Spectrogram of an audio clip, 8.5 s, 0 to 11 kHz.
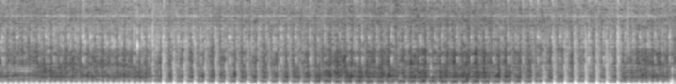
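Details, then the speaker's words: Sony TC-206SD tape deck on play, line out via RCA to amp aux: steady regular low thumping, about four pulses a second, motorboating-type, left channel, rising with line-out volume; preamplifier suspected, not record switch, unconfirmed. "When I increase the volume on the line out, it actually oscillates higher. So it does seem like an amplifier issue, pre-amplifier. It doesn't seem like the recording switch that's doing this."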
